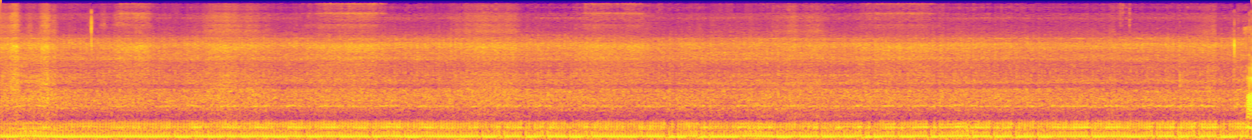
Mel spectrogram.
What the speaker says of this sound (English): There's all kind of bikes.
